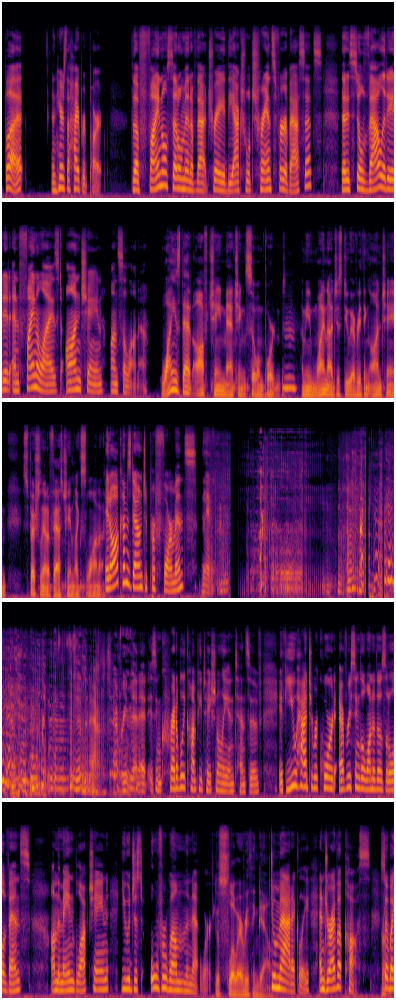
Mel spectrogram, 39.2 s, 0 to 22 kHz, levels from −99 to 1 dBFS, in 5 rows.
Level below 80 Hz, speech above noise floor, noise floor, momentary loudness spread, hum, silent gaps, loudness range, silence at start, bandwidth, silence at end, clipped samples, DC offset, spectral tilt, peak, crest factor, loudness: -46 dBFS; 34 dB; -61 dBFS; 13 LU; none; 20.27-20.40 s; 6 LU; 0.1 s; 13.5 kHz; 0 s; under 0.1%; under 0.1%; -5 dB/octave; -6 dBFS; 22 dB; -28 LUFS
